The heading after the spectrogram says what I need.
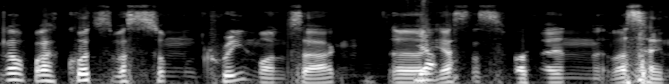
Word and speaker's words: Gréénmon: Du sagst auch Greenmon. Moon. Nick Mon, also M-O-N, von daher Mon, Green Mon.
